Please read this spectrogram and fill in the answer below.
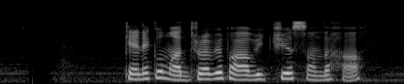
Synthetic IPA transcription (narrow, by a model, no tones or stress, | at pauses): kænekumɐd̪rɐʋepaːʋiʃijɐsɐnd̪ɐhaː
